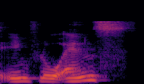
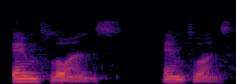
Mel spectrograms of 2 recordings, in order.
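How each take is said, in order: First: "influence" como "influ-ENS", con E clara; E plena. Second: "influence" con el final "ence" como "uns"; schwa. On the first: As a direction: di "influence" lento, marcando el "ens" final. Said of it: "Uno no dice influence". ("influence" sin reducir la E) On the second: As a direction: di "influence" con última sílaba reducida. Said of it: "En palabras que terminan en ense". ("influence" con schwa final) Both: Shown as a demonstration.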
